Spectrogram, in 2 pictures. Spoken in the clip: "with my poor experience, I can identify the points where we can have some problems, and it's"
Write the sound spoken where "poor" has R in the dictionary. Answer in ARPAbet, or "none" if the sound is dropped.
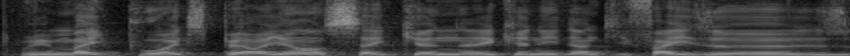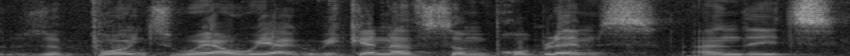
R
